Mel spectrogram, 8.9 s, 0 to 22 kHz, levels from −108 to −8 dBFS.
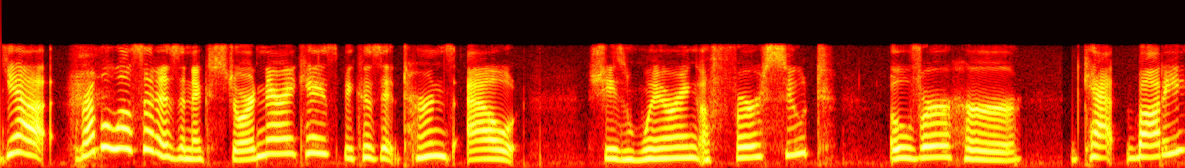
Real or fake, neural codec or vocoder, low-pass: real; none; 7.2 kHz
